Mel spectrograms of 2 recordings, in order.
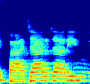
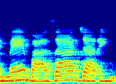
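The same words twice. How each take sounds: First: "बाजार" said with a hard j, as baajaar; "बाजार" mispronounced with j; wrong pronunciation without nukta. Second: "बाजार" said with a clear z, as baazaar; "बाजार" with nukta z sound; correct nukta pronunciation. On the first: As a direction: deliberately say "बाजार" with j instead of z. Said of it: "ऐसा नहीं". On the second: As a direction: give "बाजार" the z of zoo, not j. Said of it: "ये सही होता है". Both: Shown as a demonstration.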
